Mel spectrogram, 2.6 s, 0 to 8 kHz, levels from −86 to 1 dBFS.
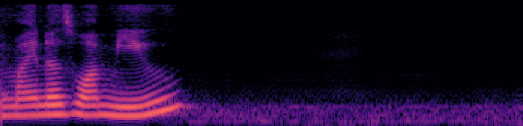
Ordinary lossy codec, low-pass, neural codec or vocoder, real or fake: none; 7.2 kHz; codec, 24 kHz, 0.9 kbps, DualCodec; fake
